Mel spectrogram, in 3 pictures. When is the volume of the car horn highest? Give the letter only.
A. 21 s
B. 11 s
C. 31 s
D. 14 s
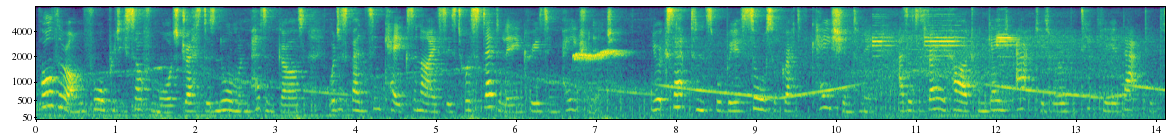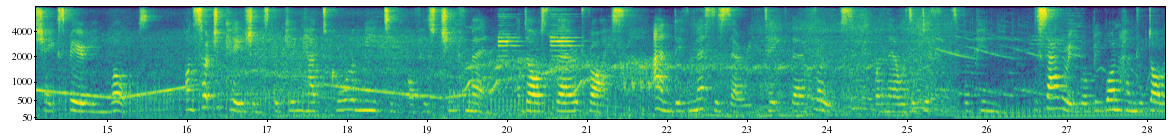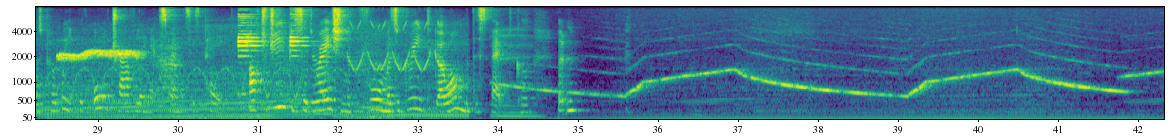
C.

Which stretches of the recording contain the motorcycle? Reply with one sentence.
The motorcycle can be heard from 0.0 to 33.6 s.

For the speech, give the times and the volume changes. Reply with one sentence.
The speech can be heard from 0.1 to 35.0 s, at a steady volume.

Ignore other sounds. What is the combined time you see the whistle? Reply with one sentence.
You can hear the whistle for 2 seconds altogether.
